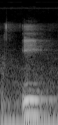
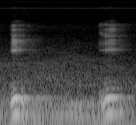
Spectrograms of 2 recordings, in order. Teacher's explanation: थोड़ी सी हमारी जीभ का अगला हिस्सा मुड़ता है यानी कि सिकुड़ता है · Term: अग्रस्वर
